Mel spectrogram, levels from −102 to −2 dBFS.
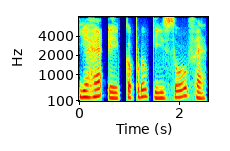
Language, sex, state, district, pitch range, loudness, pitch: Hindi, female, Uttar Pradesh, Saharanpur, 190-240 Hz, -16 LUFS, 220 Hz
